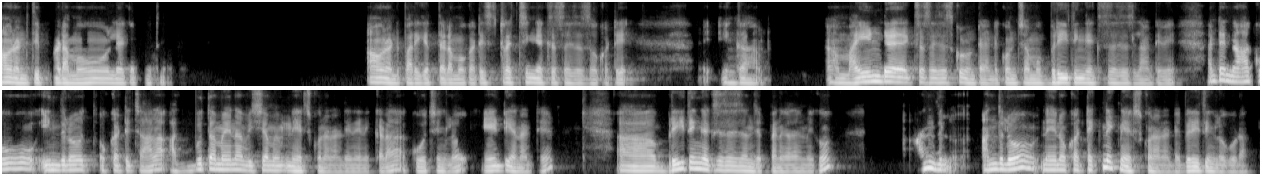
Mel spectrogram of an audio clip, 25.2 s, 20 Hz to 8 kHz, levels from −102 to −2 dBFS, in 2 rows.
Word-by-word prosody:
అవునండి. 110 -5 +4
తిప్పడము 105 -2 +1 0.3
లేకపోతే 100 -1 -4 2.1
అవునండి. 105 -4 +3
పరిగెత్తడం 100 0 -1
ఒకటి. 95 +2 -4
స్ట్రెచింగ్ 110 +1 -1
ఎక్సర్సైజెస్ 95 -3 -6
ఒకటి. 100 -1 -6 1.1
ఇంకా 105 +1 -2 0.9
ఆహ్, 110 - -2
మైండ్ 135 +5 +6 0.2
ఎక్సర్సైజెస్ 110 -2 -3
కూడా 120 - +1
ఉంటాయండి. 95 -2 -4
కొంచెము 100 0 -1
బ్రీతింగ్ 110 -1 +4
ఎక్సర్సైసెస్ 100 -1 -5
లాంటివి. 90 0 -7 0.4
అంటే 150 +4 +2
నాకు 140 +2 +1 0.4
ఇందులో 130 +1 +3 0.3
ఒకటి 115 +1 -3
చాలా 120 +7 -1
అద్భుతమైన 140 - +1
విషయం 120 +2 0 0.2
నేర్చుకున్నానండి 85 -5 -3
నేనిక్కడ 85 +3 -6 0.3
కోచింగ్‌లో 95 0 -3 0.3
ఏంటి 115 +2 +2
అనంటే 85 -1 -6 0.8
ఆహ్, 110 -1 +3 0.2
బ్రీతింగ్ 155 +3 +5
ఎక్సర్సైజ్ 120 -3 0
అని 95 - -1
చెప్పాను 90 -2 -5
గదా 85 +1 -5
మీకు. 85 - -1 1.0
అందులో, 145 -6 +3 0.3
అందులో 145 +2 +6 0.3
నేను 130 0 +3
ఒక 130 - -1
టెక్నిక్ 175 +6 +2
నేర్చుకున్నానండి 90 -6 -2
బ్రీతింగ్‍లో 95 -6 +1
గూడా 80 -1 -9
105 Hz, 110 wpm, -23 LUFS, 95-120 Hz, 2.1 s, మైండ్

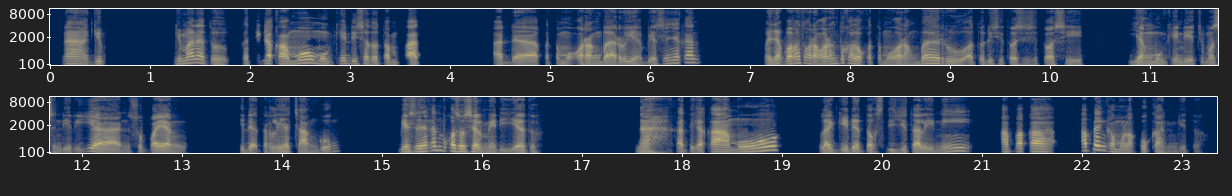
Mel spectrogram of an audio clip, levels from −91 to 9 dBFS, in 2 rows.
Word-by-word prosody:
Nah, 140 -2 +2
gib 140 +1 -7 0.7
gimana 180 +6 +3
tuh 120 -2 -8
ketika 150 +2 +2
kamu 160 +8 +4
mungkin 145 +2 -5
di 150 - -4
suatu 130 -1 -3
tempat, 125 +2 +2 0.7
ada 105 -1 0
ketemu 120 -1 -10
orang 125 -1 +2
baru - - +2
ya, 120 - -4
biasanya 145 - -6
kan 215 +1 -1 0.7
banyak 140 +3 +1
banget 140 +7 +5
orang-orang 150 +2 +2
tuh 195 - -6
kalau 155 - +2
ketemu 120 -1 -10
orang 115 -3 -1
baru 140 -5 0
atau 120 0 -7
di 115 - -11
situasi-situasi 115 -1 -6 0.5
yang 130 -1 -1
mungkin 125 0 -8
dia 120 - -4
cuma 125 0 -6
sendirian, 110 +1 +1
supaya 115 0 +1 0.5
tidak - - -3
terlihat 125 -1 -4
canggung, 115 - -3 0.6
biasanya 150 +6 +3
kan 230 - +1
buka 185 -5 +6
sosial 155 -3 +6
media 115 -2 -1
tuh. 100 - -14 1.0
Nah, - - +1 0.2
ketika 130 0 -1
kamu 145 - +5 0.4
lagi 130 0 0
detoks 130 0 -1
digital 125 -1 -1
ini, 155 - -7 0.3
apakah 150 +1 +4 0.2
apa 205 +3 +2
yang 240 - +3
kamu 145 - -4
lakukan 125 -5 -7
gitu? 95 -1 -21
130 Hz, 145 wpm, -25 LUFS, 115-150 Hz, 1.0 s, buka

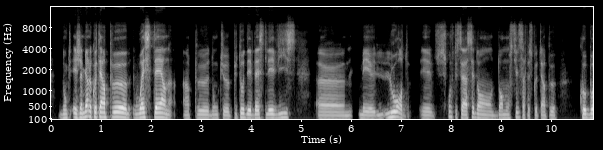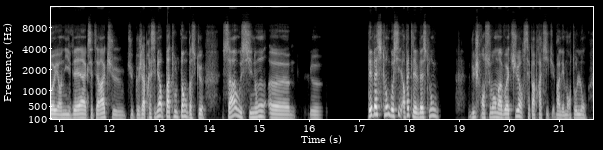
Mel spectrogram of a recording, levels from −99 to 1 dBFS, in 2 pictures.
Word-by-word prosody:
Donc 125 0 -6
et 140 - +2
j'aime 140 +1 +1
bien 175 - +5
le 165 - +3
côté 155 +1 +5
un 150 - +7
peu 155 -3 +6
western, 145 -1 +4 0.2
un 110 0 -9
peu 120 -1 -3
donc, 115 +2 -11
heu, 110 -1 -3
plutôt 135 +6 -3
des 125 -1 +2
vestes 125 +1 -1
Levi's, 130 +2 -1 0.4
heu, 105 -1 -3 0.3
mais 110 -1 -3
l 110 +2 -10
lourdes. 150 0 +2 0.3
Et 110 -2 -7
je - - -14
trouve 165 -1 -9
que 130 - -14
c'est 120 - -3
assez 115 +6 -2
dans 120 -4 -4
dans 105 +3 -6
mon 120 0 -7
style 150 +6 -9
ça - - -8
fait 105 - -11
ce - - -17
côté 110 0 -9
un 110 - -4
peu 110 0 -9 0.5
cow-boy 130 0 +4
en 120 0 -1
hiver 125 +2 +3
et - - 0
cetera, 130 +2 +1
que 120 -7 -9
que 120 - -13
que 120 0 -9
j'apprécie 130 +3 -2
bien. 195 +1 +4
Pas 170 -3 +4
tout 170 +1 -7
le 155 - -10
temps 175 +1 +1
parce 125 -2 -4
que 130 -2 -3 0.4
ça 220 - +2
ou 185 -7 -2
sinon, 150 +4 -3
heu, 120 -3 0 0.3
le 115 -1 -9 0.9
des - - +9
vestes 245 -1 +6
longues 240 -2 +2
aussi, 195 - 0
en - - -1
fait, 220 -3 0
les 155 - +4
vestes 150 +1 +3
longues 195 -2 -5 0.6
vu 145 - -7
que 155 - -5
je - - -9
prends 135 - -3
souvent 150 +3 -3
ma 135 -2 +3
voiture 135 +5 +1
c'est - - -10
pas 120 - 0
pratique, 120 0 -10
enfin, 120 - -3
les 105 - -6
manteaux 115 +2 -6
longs. 120 -3 -4
130 Hz, 225 wpm, -22 LUFS, 115-150 Hz, 0.9 s, des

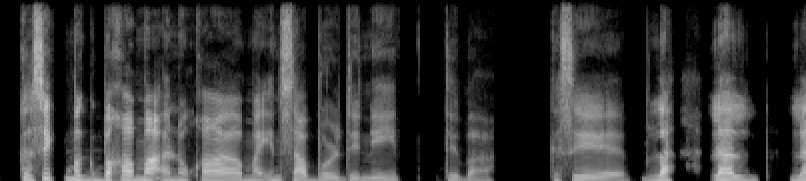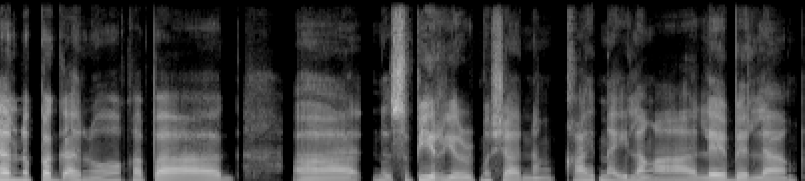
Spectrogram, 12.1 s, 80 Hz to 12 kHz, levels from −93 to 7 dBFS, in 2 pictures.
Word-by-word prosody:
Kasi, 295 +1 +7
mag 260 -3 +2
baka 260 +4 +5
ma-ano 225 -3 +4
ka, 250 0 +2
ma 215 - -2
insubordinate, 190 -2 -3 0.3
hindi 175 -4 -10
ba? 175 - -12 0.4
Kasi, 205 -4 -1 0.2
la 235 0 +4 0.3
lal 230 0 +4 0.2
lalo 230 +1 +5
na 235 - -2
kapag 225 -2 0 0.2
ano 195 0 -10 0.2
kapag, 195 -2 -1 0.5
ah, 180 -1 -2 0.2
na 230 0 -12
superior 205 -3 +2
mo 205 - -10
siya 185 -3 -1
ng 180 +1 -12
kahit 215 +4 -6
na 235 -3 -6
ilang, 210 -2 -5
ah, - - -4
level 190 0 -1
lang, 175 0 -3
205 Hz, 145 wpm, -24 LUFS, 190-230 Hz, 0.5 s, Kasi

